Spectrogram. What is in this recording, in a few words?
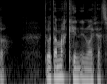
"macyn", welsh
